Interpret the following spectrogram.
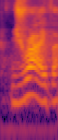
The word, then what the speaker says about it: drive: 그리고 D하고 R이 만나면 약간 drive보다는 빨리 발음하다 보면 drive. DR로 시작하는 단어는 뭔가 drive보다는 약간 지읒처럼 소리가 들려요. 드랑 루가 만나서 drive 이렇게 발음합니다. 무슨 뜻일까요? drive 하면 운전하다 이런 뜻이에요.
